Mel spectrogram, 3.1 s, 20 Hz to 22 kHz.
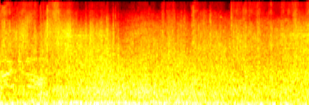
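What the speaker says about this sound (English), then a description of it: "Okay, we've got a whiz bang." Whiz Bang rockets slam down in Company of Heroes 3 as a thick, steady rumble of overlapping explosions and crackle. It is loud and unbroken, with a voice faintly under the din.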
